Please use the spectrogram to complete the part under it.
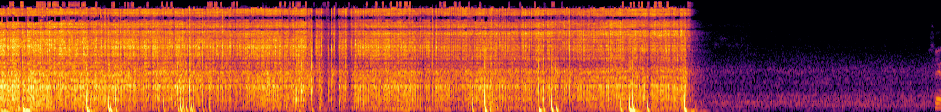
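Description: Steel welded straight through primer during tank fabrication, a steady loud crackling hiss with sharp pops that runs for about eight and a half seconds, then cuts off abruptly into near silence.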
